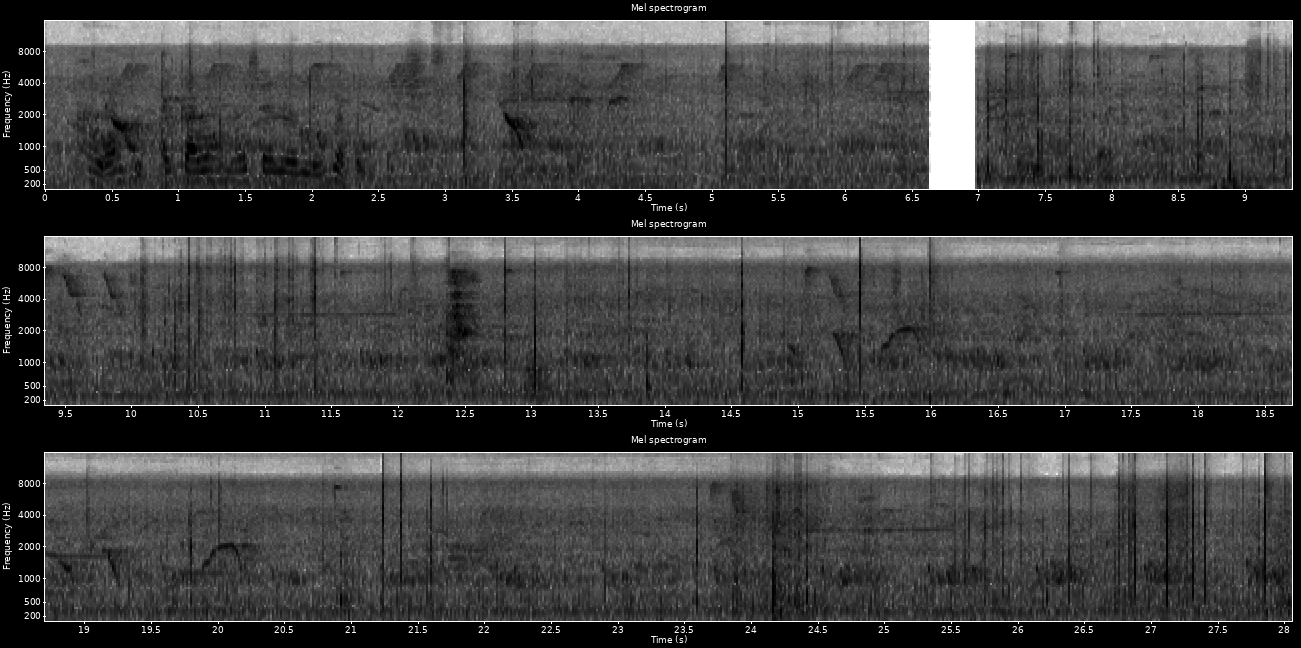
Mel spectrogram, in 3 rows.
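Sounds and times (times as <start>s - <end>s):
fire crackling: 0.0s - 28.0s
faint bird chirps: 0.2s - 6.6s, 8.1s - 28.0s.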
